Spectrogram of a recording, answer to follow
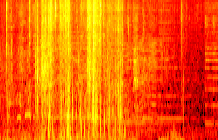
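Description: A burst of loud, rapid clattering knocks and rustling from a camera being handled and jostled against riders' vests and a bicycle, lasting about two seconds before settling down.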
